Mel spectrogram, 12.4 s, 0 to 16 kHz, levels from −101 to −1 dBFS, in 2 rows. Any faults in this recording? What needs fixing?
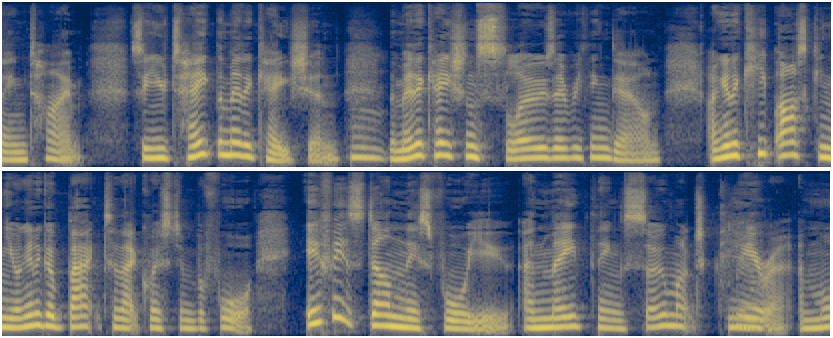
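No faults found; nothing to fix.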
